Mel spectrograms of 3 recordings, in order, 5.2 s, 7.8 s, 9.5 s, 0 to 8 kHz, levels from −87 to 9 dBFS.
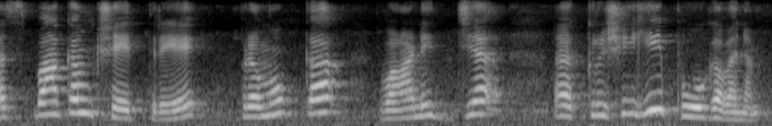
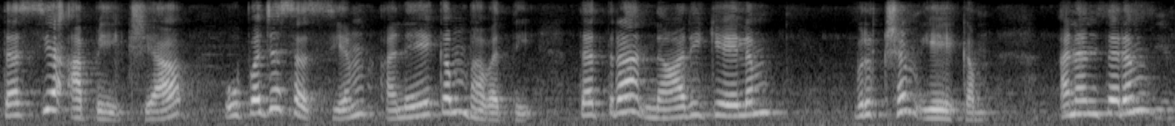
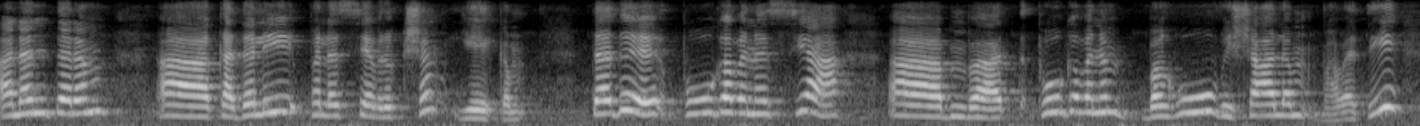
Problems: none marked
